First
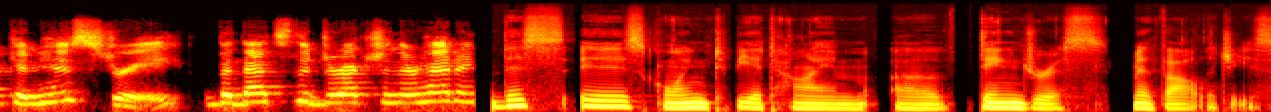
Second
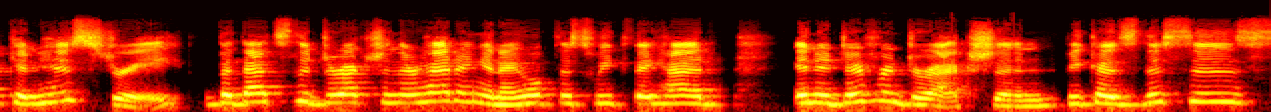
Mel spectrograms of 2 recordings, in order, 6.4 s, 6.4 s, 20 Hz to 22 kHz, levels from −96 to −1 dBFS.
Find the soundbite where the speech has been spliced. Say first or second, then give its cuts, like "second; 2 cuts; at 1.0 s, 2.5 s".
first; 2 cuts; at 2.4 s, 4.8 s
